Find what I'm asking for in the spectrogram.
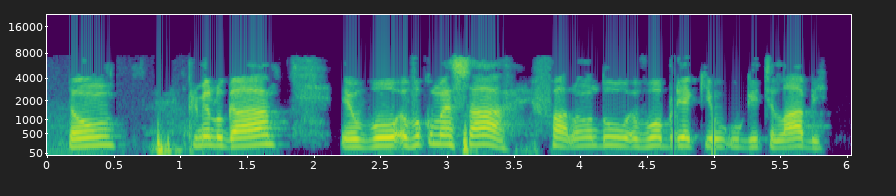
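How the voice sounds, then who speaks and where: Fairly even intonation runs through this man's high voice. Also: moderate pace. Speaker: software developer. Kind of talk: webinar presentation. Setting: online webinar.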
